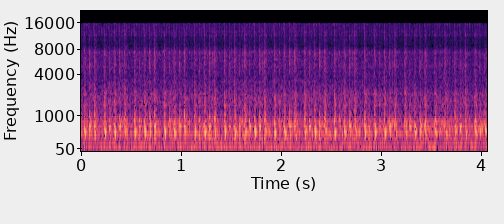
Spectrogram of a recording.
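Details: 2009 Toyota Prius 1.5 hybrid, engine light on, code P0304; rough uneven rattling idle with fast irregular chatter; cylinder 4 misfire from a shorted spark plug, also low compression; fixed by replacing spark plugs.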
